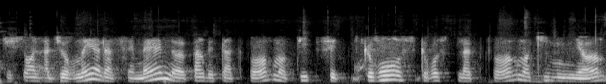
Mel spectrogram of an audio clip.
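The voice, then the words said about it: Light Colombian Spanish accent. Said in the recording (French): “ce petit accent américain ... C'est un accent colombien, je crois que c'est un accent américain. ... Ça, c'est l'accent colombien”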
